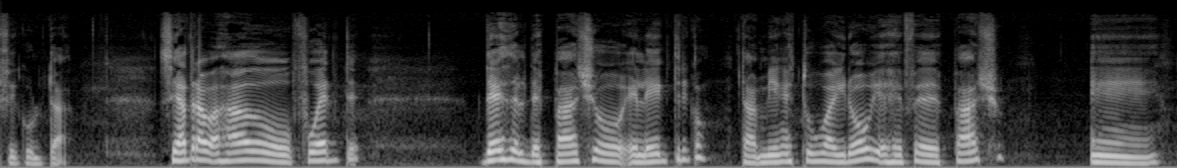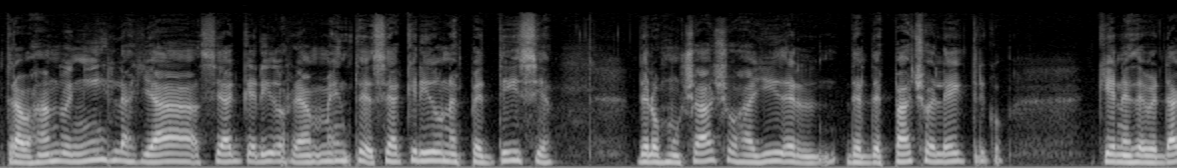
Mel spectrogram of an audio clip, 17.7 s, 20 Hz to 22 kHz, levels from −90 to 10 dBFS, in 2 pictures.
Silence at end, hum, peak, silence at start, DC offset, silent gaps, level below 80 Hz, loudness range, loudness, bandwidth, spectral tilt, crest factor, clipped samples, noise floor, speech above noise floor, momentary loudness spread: 0 s; none; -2 dBFS; 0 s; 2%; none; -54 dBFS; 2 LU; -18 LUFS; 14.5 kHz; -6.5 dB/octave; 16 dB; under 0.1%; -58 dBFS; 40 dB; 10 LU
